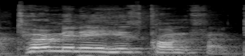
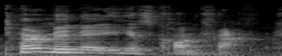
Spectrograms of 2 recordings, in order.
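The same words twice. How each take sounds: First: Shouted, higher and louder; furious demand. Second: Said in the usual way. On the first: Acted. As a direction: bark the order at the club. Angry fan ranting.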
